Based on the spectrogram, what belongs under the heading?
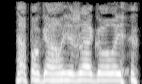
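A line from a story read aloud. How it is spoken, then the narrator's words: Short laugh. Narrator (Russian): хохотнул Мусасимару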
